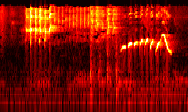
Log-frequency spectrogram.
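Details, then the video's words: Wild-caught White-rumped shama: a burst of scratchy, noisy sounds and clicks, then a quick series of bright whistled notes climbing and looping before dropping off. "Suara Glondongan Asli Murai Batu Bikin Emosi"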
